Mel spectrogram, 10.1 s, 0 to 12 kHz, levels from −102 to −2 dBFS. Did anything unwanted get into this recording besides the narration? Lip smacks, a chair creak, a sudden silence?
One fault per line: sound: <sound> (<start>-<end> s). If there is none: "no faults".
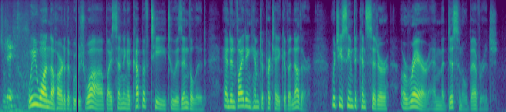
sound: dropout (1.5-1.6 s)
